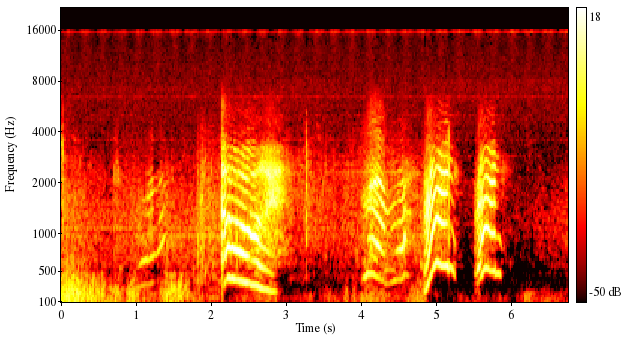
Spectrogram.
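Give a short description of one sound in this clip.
A toddler squeals and babbles nearby in high-pitched bursts.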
